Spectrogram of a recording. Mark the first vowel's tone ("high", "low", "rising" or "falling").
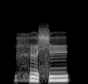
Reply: falling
